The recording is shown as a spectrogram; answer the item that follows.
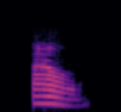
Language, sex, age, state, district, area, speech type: Manipuri, male, 30-45, Manipur, Kangpokpi, urban, conversation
